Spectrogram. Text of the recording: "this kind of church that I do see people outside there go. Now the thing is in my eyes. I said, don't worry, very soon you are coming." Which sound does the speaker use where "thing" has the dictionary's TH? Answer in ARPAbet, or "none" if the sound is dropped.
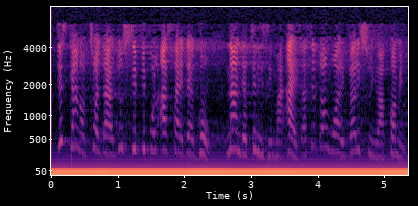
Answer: T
